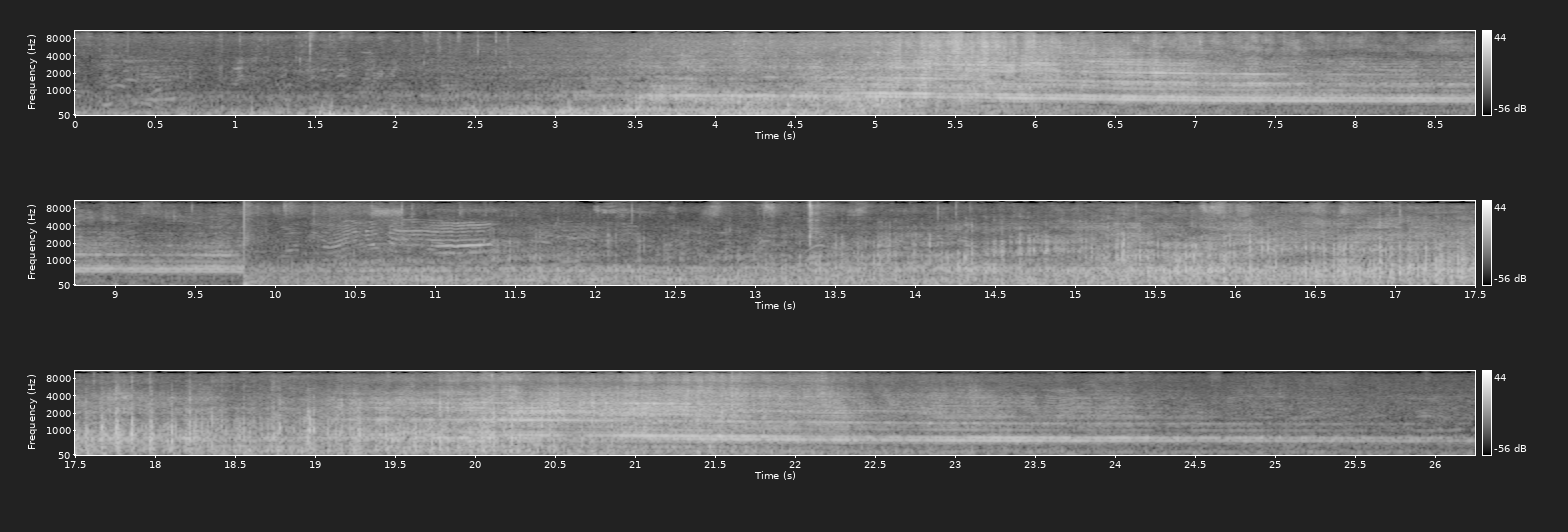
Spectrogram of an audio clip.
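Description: A speedboat engine roars loudly as the boat races past, its pitch falling as it goes by.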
